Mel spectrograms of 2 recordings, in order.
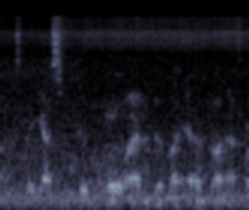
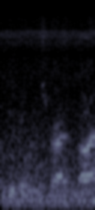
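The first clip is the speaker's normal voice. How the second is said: normal talking voice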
